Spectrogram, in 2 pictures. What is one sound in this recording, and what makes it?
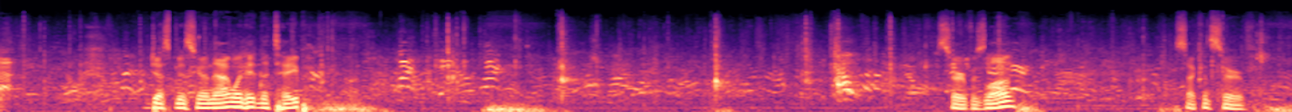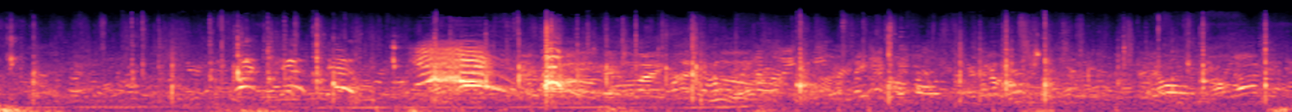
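Paddles pop against a plastic ball in quick rallies.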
